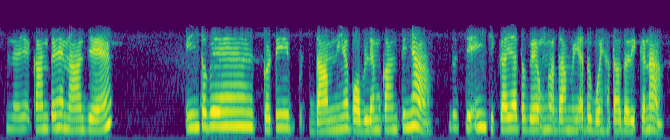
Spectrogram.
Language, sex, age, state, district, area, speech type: Santali, female, 18-30, West Bengal, Purba Bardhaman, rural, conversation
